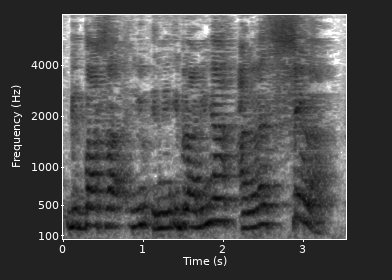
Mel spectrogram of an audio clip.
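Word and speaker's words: צלע: Nah, tapi kalau di dalam yang kita baca tadi, tulang rusuk di bahasa ini Ibraninya adalah sela. T-S-E-L-A. Sela. T-sela. Jadi bacanya sela.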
